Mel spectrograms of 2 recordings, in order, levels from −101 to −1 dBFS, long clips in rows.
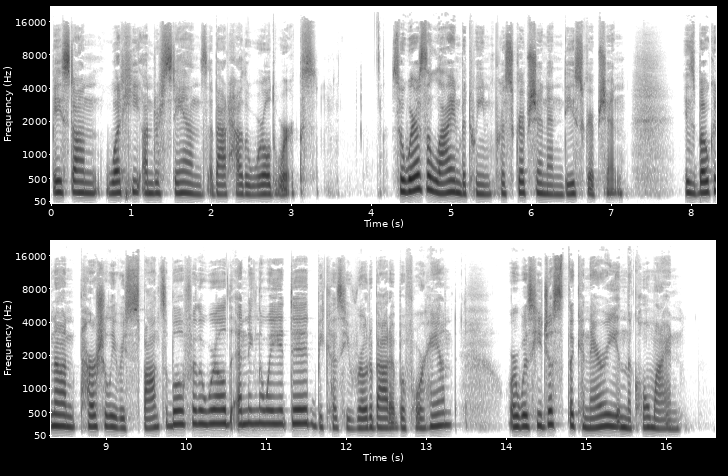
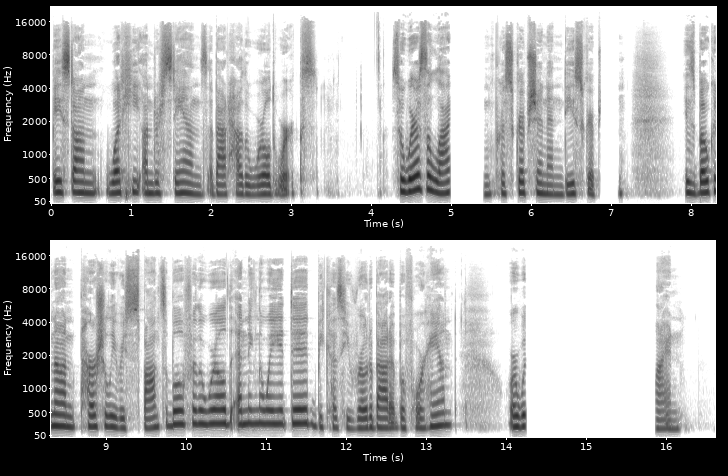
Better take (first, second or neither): first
